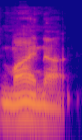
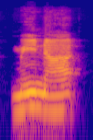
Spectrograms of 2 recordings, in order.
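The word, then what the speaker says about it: Minot: pronounced it's pronounced Mino or Mino the t is silent bro no it's not it's my not my not is yeah my not North Dakota unless you're from North Dakota and then it's me not let me see sweet light oil yeah yeah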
